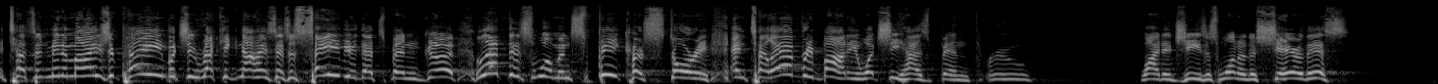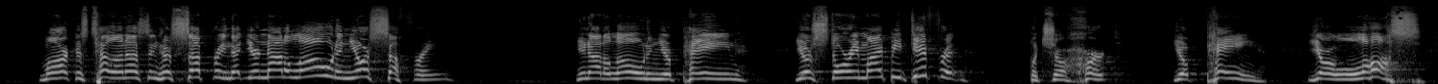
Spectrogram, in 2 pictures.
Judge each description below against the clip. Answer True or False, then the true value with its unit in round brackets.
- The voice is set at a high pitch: True (285 Hz)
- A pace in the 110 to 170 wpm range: True (140 wpm)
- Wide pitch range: True (5.9 semitones)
